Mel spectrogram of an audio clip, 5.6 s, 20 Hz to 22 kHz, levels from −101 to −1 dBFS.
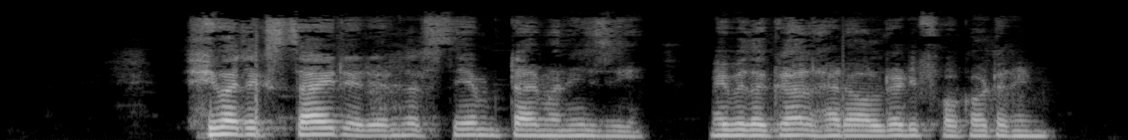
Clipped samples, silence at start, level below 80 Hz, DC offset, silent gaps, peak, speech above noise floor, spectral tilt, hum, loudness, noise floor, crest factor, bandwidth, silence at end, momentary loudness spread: under 0.1%; 0.95 s; -68 dBFS; under 0.1%; none; -12 dBFS; over 60 dB; -6.5 dB/octave; none; -31 LUFS; under -90 dBFS; 20 dB; 14 kHz; 0.4 s; 13 LU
